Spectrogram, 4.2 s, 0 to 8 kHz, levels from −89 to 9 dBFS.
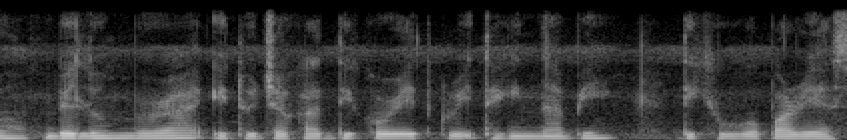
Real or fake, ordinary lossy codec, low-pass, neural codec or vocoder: real; none; 7.2 kHz; none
